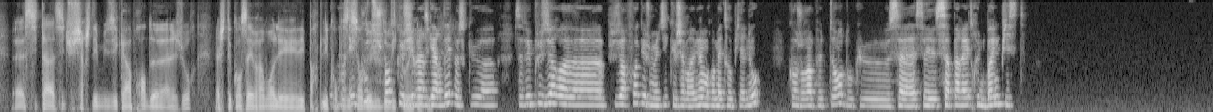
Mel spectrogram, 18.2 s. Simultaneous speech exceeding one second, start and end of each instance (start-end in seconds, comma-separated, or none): 5.0-6.5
